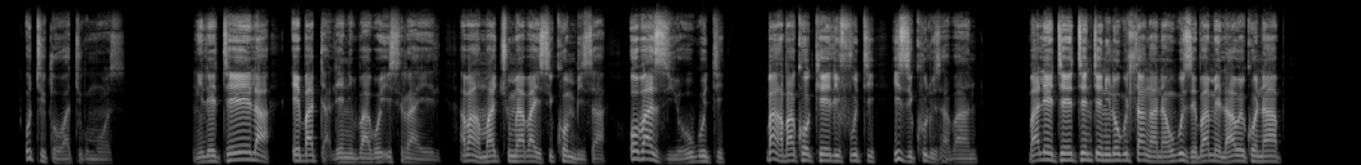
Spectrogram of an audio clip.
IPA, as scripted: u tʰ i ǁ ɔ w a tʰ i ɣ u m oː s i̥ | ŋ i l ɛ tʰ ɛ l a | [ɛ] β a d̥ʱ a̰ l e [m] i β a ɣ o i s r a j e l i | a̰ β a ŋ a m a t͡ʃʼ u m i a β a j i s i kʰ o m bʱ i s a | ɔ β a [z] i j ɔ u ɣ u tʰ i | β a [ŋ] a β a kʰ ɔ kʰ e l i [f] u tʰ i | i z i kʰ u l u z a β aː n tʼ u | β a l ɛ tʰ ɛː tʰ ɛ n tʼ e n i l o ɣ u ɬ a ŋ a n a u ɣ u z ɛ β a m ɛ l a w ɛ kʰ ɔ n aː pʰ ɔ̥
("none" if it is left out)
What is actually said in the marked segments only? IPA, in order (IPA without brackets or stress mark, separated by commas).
ɛ, n, z, ŋ, f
